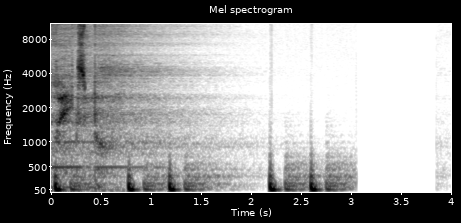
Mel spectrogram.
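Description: Heartbeat sound effect: low thumps in lub-dub pairs, with the tail of intro music fading underneath, cutting off abruptly about three seconds in.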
